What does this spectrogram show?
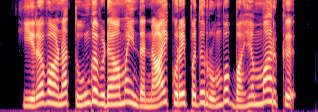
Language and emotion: Tamil, fearful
